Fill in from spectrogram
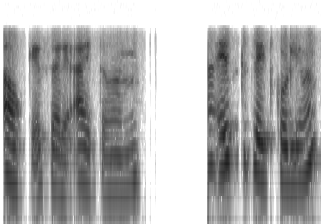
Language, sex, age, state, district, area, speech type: Kannada, female, 30-45, Karnataka, Shimoga, rural, conversation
